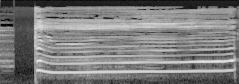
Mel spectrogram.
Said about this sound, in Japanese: 長時間のおならでした。なんだよしかも、ギガファイル便で送ってこられたクリアな音のおなら。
